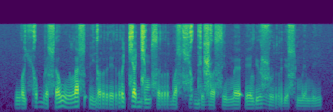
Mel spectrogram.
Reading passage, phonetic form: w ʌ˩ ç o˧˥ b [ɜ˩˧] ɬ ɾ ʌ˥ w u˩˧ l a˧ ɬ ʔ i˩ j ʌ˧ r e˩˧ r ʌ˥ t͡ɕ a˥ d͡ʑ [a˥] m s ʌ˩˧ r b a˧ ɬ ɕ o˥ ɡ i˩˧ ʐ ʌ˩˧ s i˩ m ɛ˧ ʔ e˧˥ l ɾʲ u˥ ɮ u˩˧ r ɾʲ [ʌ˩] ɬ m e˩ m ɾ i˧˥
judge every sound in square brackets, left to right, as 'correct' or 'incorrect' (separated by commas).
incorrect, incorrect, correct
